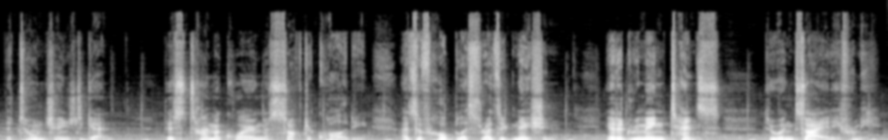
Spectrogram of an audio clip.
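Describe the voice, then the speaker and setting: A man's voice: on the low side, normal speed, fairly bright tone, close to an everyday voice. A man playing a shaken, horror-stricken witness, narrating gothic testimony in a grave, theatrical way. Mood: grave dread. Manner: theatrical, grave, swelling into anguished cries. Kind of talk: dramatic horror reading. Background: music.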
